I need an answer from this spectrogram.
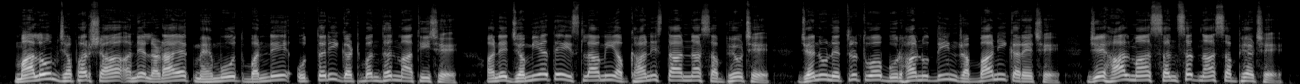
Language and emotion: Gujarati, neutral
